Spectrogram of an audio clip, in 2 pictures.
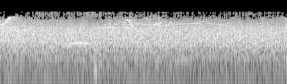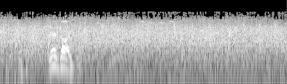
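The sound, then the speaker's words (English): Sustained audience applause fills the whole clip at a steady, dense level, with cheering mixed in, while a man briefly speaks over the clapping partway through. “Well, if you're going to applaud all night, we'll never get the word.”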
